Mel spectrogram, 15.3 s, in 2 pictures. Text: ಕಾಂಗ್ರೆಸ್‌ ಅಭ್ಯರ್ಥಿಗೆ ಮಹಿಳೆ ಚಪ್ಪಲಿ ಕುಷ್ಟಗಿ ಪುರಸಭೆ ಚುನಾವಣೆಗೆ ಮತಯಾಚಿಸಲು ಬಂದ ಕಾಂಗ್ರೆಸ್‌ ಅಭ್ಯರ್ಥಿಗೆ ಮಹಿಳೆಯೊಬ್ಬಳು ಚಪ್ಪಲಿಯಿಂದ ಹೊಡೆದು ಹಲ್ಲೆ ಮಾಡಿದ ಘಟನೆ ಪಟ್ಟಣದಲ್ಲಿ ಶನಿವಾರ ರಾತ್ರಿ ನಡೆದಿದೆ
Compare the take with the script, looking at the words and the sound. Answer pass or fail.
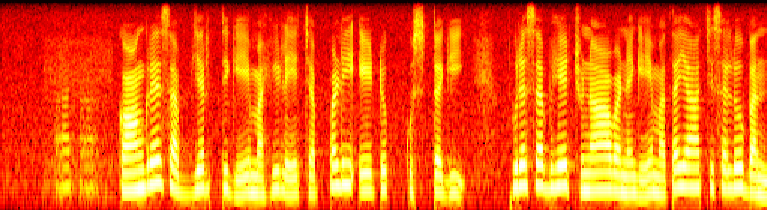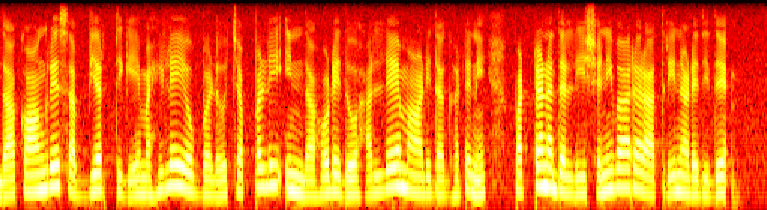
fail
